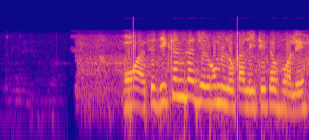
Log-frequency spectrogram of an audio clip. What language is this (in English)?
Bangla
